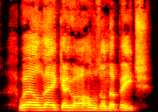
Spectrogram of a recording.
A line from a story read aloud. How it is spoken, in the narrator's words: One of the youngsters spoke for everyone when he gave a cynical shout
